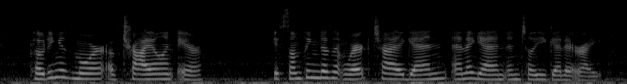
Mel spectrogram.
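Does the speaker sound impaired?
No.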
